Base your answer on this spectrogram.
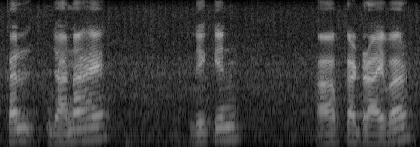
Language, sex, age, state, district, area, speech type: Urdu, male, 30-45, Uttar Pradesh, Shahjahanpur, urban, spontaneous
